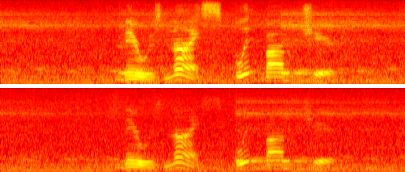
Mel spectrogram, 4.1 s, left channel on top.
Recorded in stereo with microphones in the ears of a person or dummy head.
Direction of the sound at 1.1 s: 65° left (ahead or behind).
